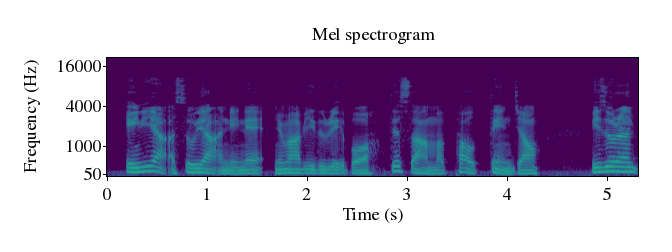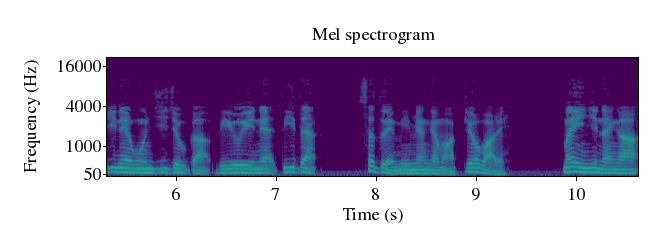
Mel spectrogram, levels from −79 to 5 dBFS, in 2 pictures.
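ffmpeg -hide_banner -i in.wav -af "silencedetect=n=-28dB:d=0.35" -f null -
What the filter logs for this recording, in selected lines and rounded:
silence_start: 4.29
silence_end: 4.87 | silence_duration: 0.58
silence_start: 7.37
silence_end: 7.94 | silence_duration: 0.57
silence_start: 9.27
silence_end: 9.89 | silence_duration: 0.62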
